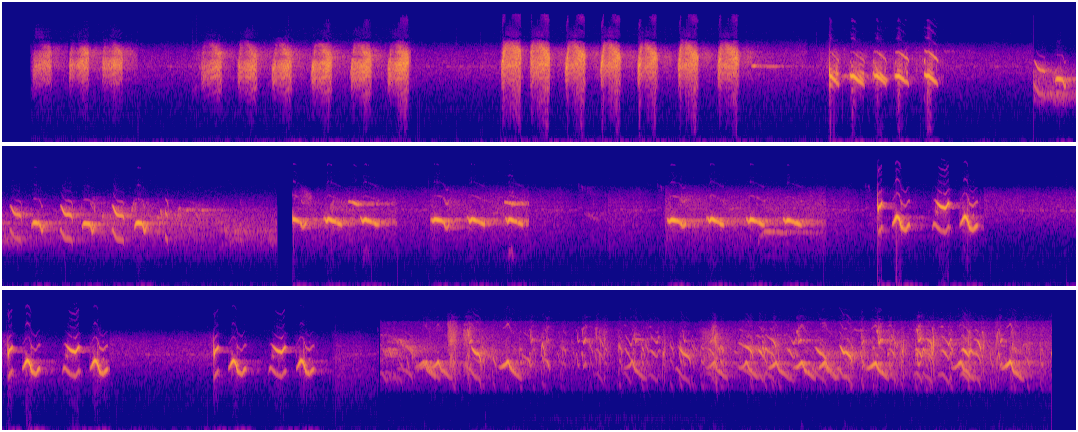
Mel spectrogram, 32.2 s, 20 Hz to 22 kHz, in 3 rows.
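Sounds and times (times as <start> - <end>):
white-naped honeyeater calling in a Canberra garden: 2.0 - 4.1, 5.0 - 9.4, 10.3 - 16.0, 17.4 - 20.6, 21.5 - 22.6, 23.6 - 24.7, 25.3 - 32.0.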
